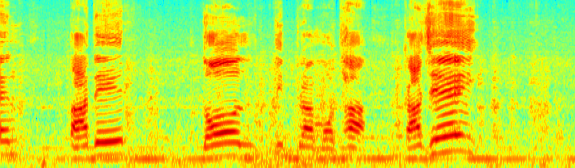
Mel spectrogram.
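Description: A man's voice speaking in short phrases over a steady low hum.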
